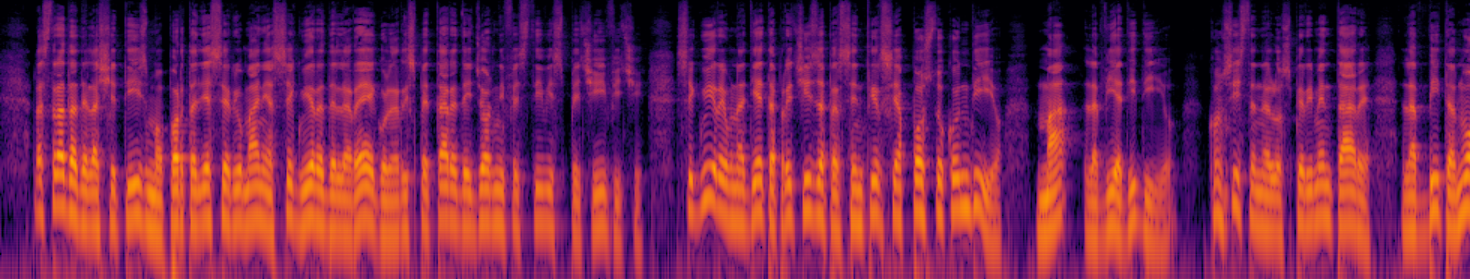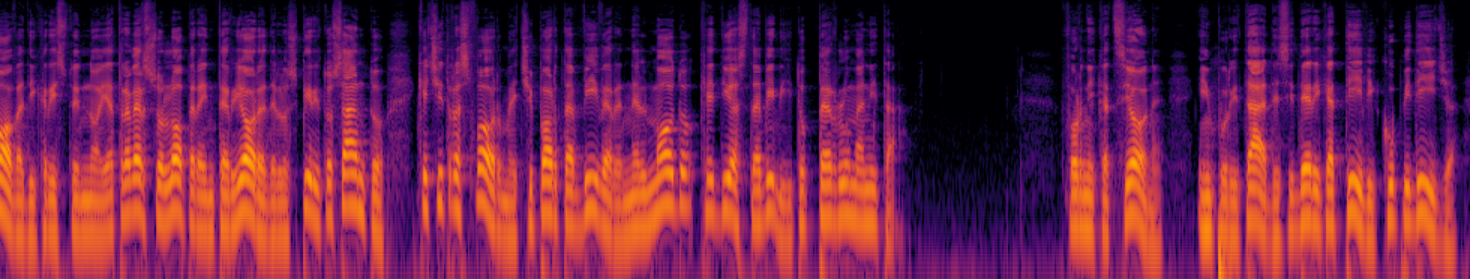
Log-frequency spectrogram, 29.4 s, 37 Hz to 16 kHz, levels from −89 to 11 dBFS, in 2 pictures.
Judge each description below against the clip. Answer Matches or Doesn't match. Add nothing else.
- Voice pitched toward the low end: Matches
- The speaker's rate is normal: Matches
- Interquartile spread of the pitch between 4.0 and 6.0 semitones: Matches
